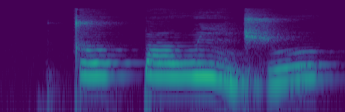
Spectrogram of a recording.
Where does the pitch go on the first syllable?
high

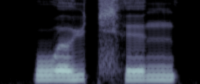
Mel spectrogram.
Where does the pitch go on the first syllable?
rising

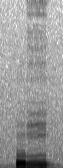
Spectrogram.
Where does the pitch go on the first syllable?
rising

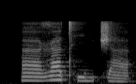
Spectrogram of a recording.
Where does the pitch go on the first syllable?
low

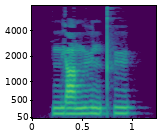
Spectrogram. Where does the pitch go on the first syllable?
high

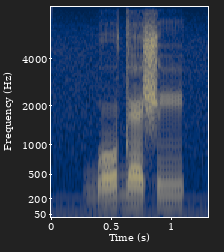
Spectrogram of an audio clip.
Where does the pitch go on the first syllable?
rising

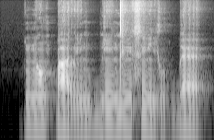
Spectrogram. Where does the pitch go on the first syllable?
high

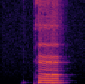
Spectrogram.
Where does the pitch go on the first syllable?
high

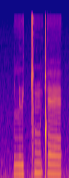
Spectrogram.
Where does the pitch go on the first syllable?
rising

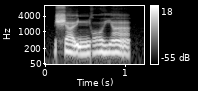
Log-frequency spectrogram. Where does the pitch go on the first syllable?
falling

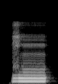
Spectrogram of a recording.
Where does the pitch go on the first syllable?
high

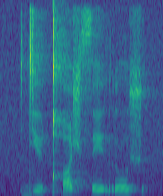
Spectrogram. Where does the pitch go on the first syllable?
falling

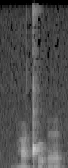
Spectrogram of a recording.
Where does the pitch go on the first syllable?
low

